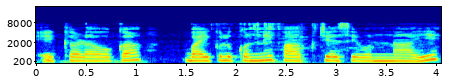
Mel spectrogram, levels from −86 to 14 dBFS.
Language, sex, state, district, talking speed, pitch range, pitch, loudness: Telugu, female, Telangana, Mahabubabad, 105 wpm, 220-240 Hz, 225 Hz, -18 LUFS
